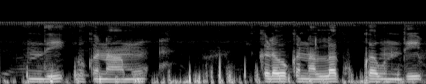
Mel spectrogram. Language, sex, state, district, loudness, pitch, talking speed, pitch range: Telugu, male, Andhra Pradesh, Sri Satya Sai, -18 LUFS, 125 Hz, 115 wpm, 115-130 Hz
